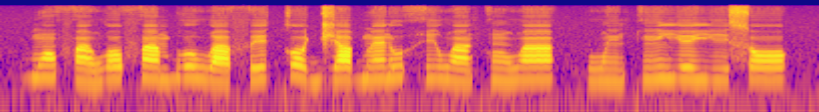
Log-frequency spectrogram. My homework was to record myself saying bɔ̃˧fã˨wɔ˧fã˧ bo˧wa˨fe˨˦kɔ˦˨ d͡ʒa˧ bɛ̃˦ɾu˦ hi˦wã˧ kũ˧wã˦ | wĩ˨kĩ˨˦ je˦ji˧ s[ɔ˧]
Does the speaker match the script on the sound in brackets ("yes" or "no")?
no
